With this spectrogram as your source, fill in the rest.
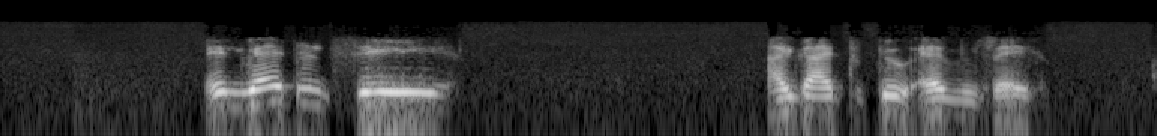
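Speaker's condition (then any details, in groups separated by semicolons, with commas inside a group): Cerebral palsy; diagnosed in childhood, speech and mobility issues, one-handed use of Kelly clamp and Vacutainer; speech impediment, hard to understand at first, repeats when listener lost, easier once familiar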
